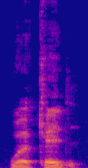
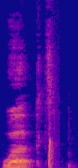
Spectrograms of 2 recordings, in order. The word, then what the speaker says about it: worked: far so good now how do you pronounce these three different words is it way ted la ved were kid no of course not doesn't sound good so how do we pronounce these words so the first one is weighted the second one loved and the third one worked so you can see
